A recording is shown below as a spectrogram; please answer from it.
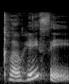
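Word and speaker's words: Clohessy: Robert, at the age of 14, was an outstanding track athlete, and as a teenager, he trained under Pat Clohesi. Is that correct? How I That's right.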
